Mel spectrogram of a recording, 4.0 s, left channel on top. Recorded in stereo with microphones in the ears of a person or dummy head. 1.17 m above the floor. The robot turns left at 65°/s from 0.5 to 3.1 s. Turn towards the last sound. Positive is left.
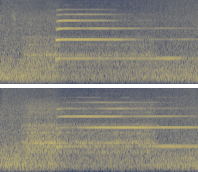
turn(degrees=-65)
